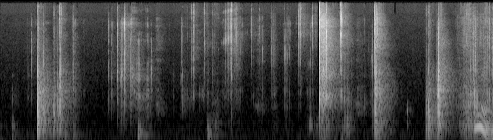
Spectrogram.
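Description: Mosaic cutting tool snipping Johnson ceramic tile, a series of sharp crunching snaps and crackles in uneven bursts, close and fairly quiet, separated by short silences.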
